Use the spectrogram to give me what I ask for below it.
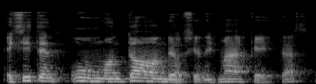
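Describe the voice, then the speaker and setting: A man's voice: mid-range voice, slow pace. A middle-aged man lecturing a boating class, explaining patiently and often checking in with his listeners. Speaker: nautical course instructor. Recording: roomy echo.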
